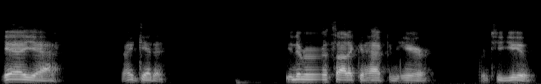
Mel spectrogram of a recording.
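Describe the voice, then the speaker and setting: Man as a low-voiced, muddled inspector. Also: fairly even intonation, no echo, close to an everyday voice. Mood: defensive, muddled. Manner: halting, repeating himself. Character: evasive, muddled police inspector defending himself. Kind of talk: improvised comedy radio play. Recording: dull, lo-fi close recording.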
